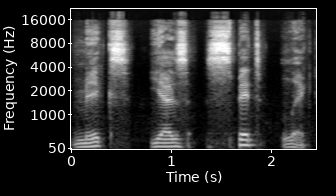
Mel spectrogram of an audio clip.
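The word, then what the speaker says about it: Mxyzptlk: Superman the animated series taught us that mits yes spit lick is pronounced mix yes spit lick yes I I vaguely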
